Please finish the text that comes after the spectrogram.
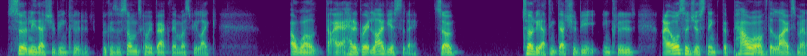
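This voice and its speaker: A man's voice: medium pitch, no room sound. Male host, live-stream Q and A, encouraging and chatty, dry close sound. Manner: chatty and encouraging, restarts often. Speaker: meditation teacher hosting a live Q and A. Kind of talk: casual live-stream chat answering questions.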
